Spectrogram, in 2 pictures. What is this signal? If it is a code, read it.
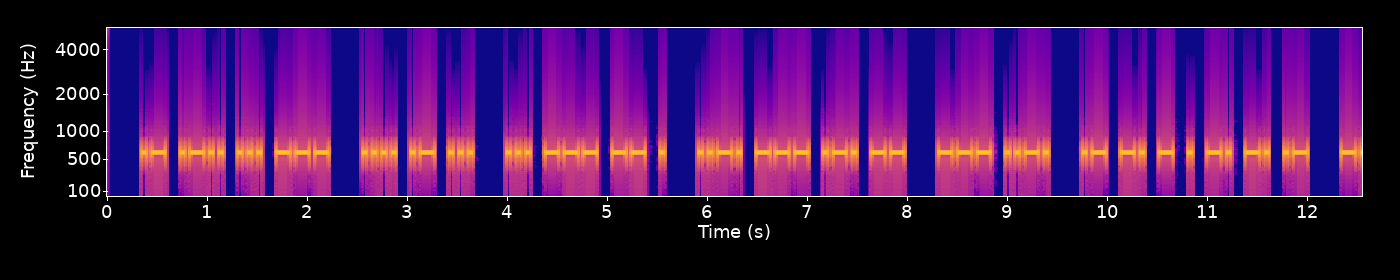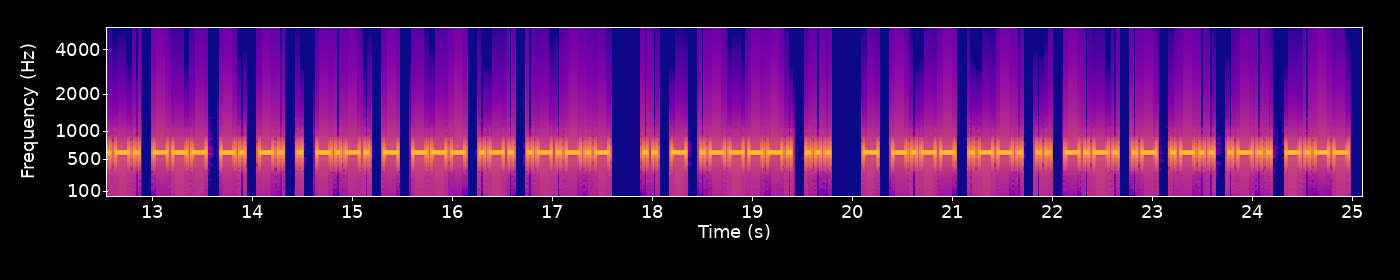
Morse code, heard as a keyed tone, about 25 wpm, 600 Hz. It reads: ALSO HAS SOME FORM OF ANTENNA CONNECTOR. IT'S TYPICALLY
